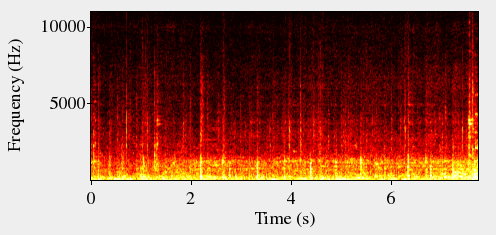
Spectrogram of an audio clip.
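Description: Narrow-gauge train running along the track: a steady rumble with irregular clicks and knocks of the wheels over the rail joints.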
